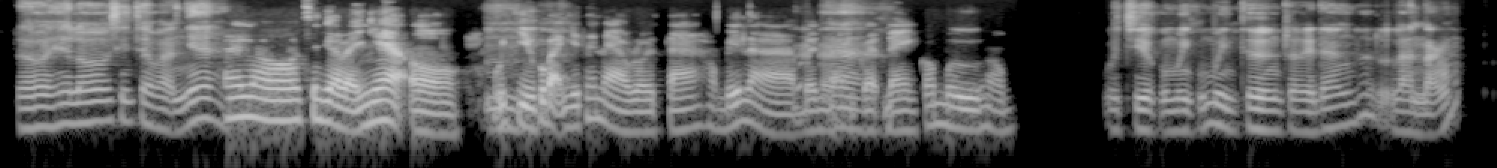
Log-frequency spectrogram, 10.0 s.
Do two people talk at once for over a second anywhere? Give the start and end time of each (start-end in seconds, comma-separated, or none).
none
